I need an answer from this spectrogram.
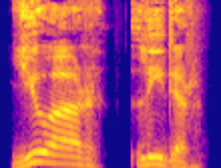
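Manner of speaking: put-on naming him leader in a thick Russian accent. A narrator's reading. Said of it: "in her thick Russian accent".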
